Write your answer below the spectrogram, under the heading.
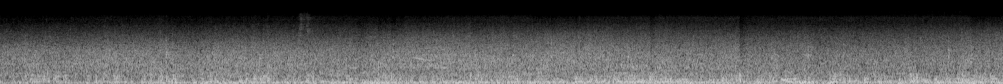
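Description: Rushing water and the rumble of an inflatable ride tube sliding down an enclosed water-slide flume: a steady loud rushing noise that builds over the first few seconds.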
